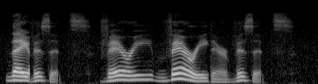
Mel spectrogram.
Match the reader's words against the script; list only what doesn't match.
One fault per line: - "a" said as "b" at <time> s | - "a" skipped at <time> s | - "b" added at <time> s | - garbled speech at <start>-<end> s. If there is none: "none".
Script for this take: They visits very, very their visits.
none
